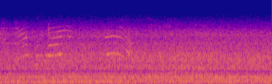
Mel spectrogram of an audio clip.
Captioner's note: child murmuring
